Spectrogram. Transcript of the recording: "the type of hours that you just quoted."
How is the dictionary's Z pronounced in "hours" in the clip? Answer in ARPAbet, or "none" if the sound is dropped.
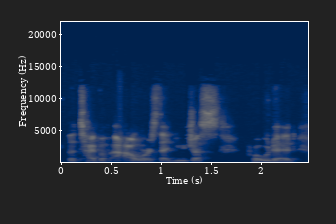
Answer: Z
